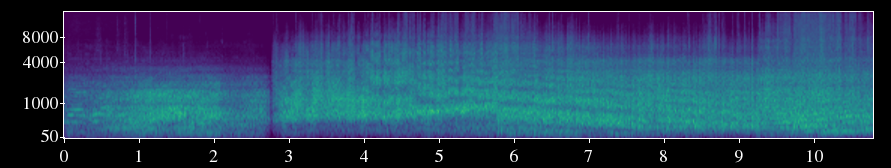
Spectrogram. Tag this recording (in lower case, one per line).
airplane flyby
